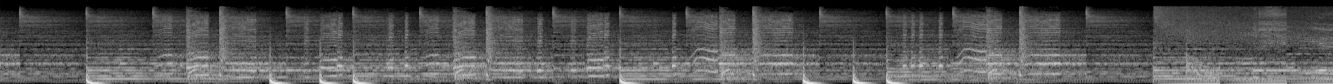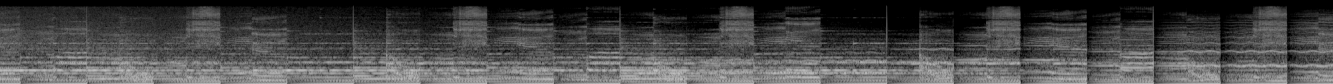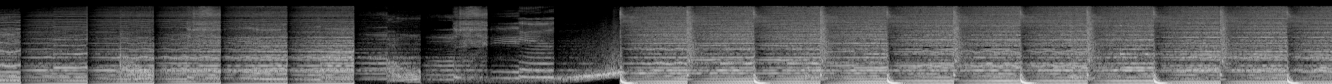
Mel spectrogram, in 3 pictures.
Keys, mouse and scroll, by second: 0.1 `, 0.8-1.6 scroll down 12, 1.6-4.6 middle drag, 4.9-5.7 middle drag, 5.7 `, 6.2 1, 6.9 `, 7.5-8.9 scroll down 22, 7.9-8.3 middle drag, 8.9-10.2 middle drag, 10.2 click, 10.6 scroll down 1, 10.8-11.1 middle drag, 11.1 `, 11.9-12.6 scroll down 2, 12.6 s, 16.6 `, 18.3 r, 23.9 g, 25.5 scroll down 4, 25.6 middle drag, 25.9 scroll up 1, 26.0-27.1 scroll down 27, 27.1 `, 27.6-28.2 scroll down 10, 28.2 x, 28.9 click, 29.1 `, 29.5 scroll down 4, 29.7 middle drag, 30.0-30.4 scroll up 4, 30.4 shift+middle drag, 30.6-31.0 scroll up 3, 31.0 scroll down 1, 31.1-31.9 middle drag, 31.9-32.5 scroll down 5, 33.6 click, 34.3 shift+click, 34.7 `, 35.2 scroll down 2, 35.4-35.9 middle drag, 35.9-36.4 scroll up 2, 36.6 g, 38.0-38.7 scroll down 14, 38.7-39.3 middle drag, 39.3 scroll down 1, 39.6-39.9 scroll up 3.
